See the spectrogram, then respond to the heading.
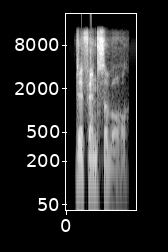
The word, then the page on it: defensible: British English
